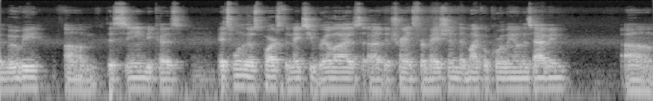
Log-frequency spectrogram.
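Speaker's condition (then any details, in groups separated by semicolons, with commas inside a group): No condition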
